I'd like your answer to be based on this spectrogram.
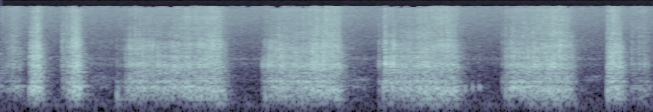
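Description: Long red nails scratch a hollow Louis Vuitton monogram bucket bag of coated canvas with leather trim. Two short quick scrapes are followed by four longer sustained rasping strokes, with brief pauses between them. Each stroke gives a dry, mid-pitched scratching texture.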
